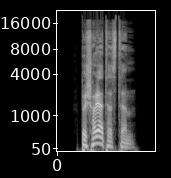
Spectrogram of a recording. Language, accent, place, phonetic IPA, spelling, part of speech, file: German, Germany, Berlin, [bəˈʃɔɪ̯ɐtəstəm], bescheuertestem, adjective, De-bescheuertestem.ogg
- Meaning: strong dative masculine/neuter singular superlative degree of bescheuert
